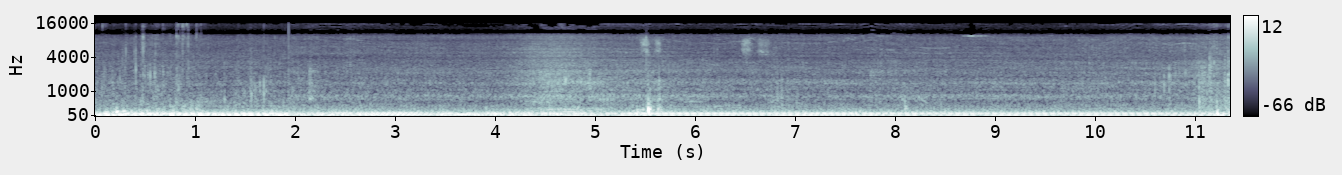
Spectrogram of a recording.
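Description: Jeep Gladiator's engine running steadily at low revs while crawling a rough off-road trail, with a few light knocks and one sharper knock about halfway through.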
